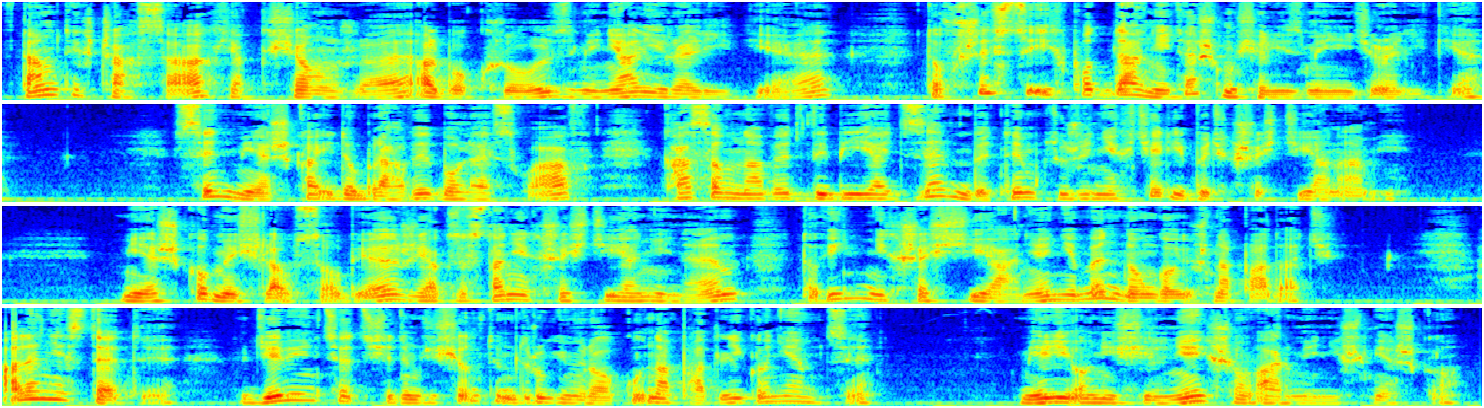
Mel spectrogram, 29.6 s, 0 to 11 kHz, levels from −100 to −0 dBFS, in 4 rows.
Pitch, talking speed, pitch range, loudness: 120 Hz, 125 wpm, 115-140 Hz, -23 LUFS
